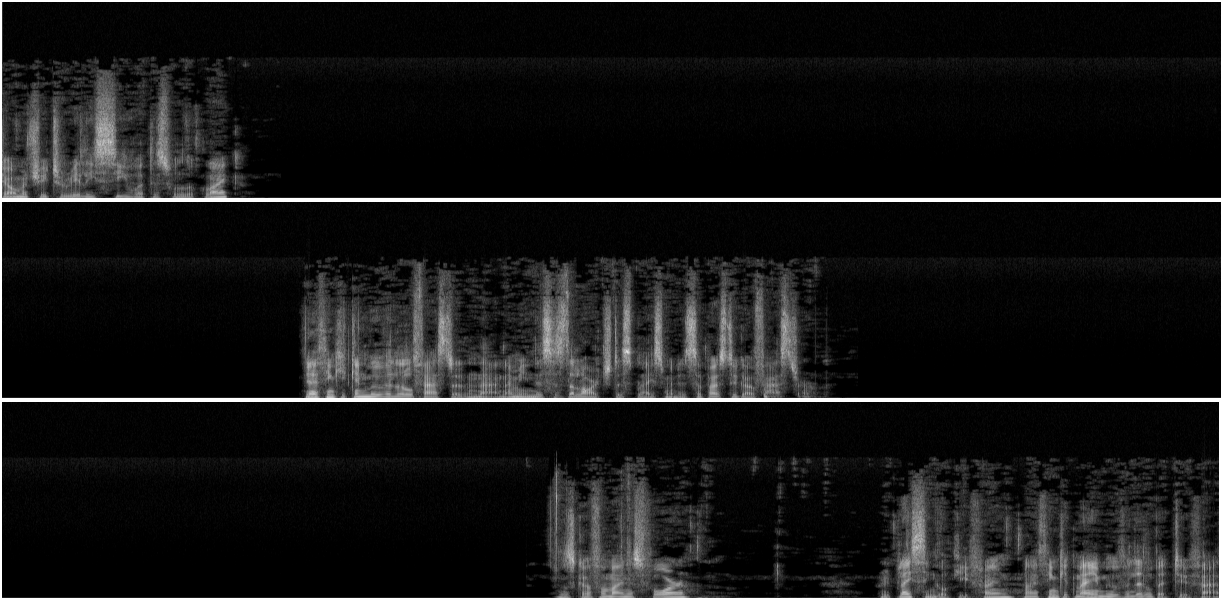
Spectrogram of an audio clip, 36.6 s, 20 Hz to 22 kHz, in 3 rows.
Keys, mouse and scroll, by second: 5.5 Right, 6.0 Right, 6.2 Right, 6.4 Right, 6.8 Right, 7.1 Right, 7.3 Right, 7.5 Right, 7.7-18.1 Right, 18.6 Right, 18.9 Right, 35.8 Right, 36.3 Right.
